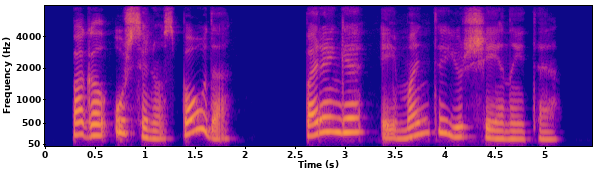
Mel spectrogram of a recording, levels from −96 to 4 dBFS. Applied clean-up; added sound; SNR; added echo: none; none; none; none.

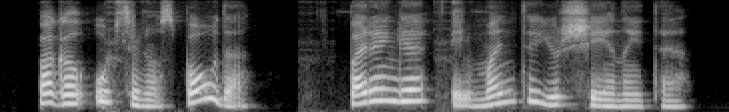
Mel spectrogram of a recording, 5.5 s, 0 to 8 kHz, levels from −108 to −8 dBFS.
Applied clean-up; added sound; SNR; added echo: neural separator model SepFormer DNS4.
